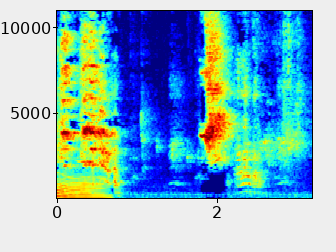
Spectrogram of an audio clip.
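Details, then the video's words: Pet Blue-and-yellow macaw, one of two, letting out a rough, hoarse squawk after a short stretch of human Czech speech, followed by a quieter grating note; a person keeps talking to the birds nearby. "Ara ararauna"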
